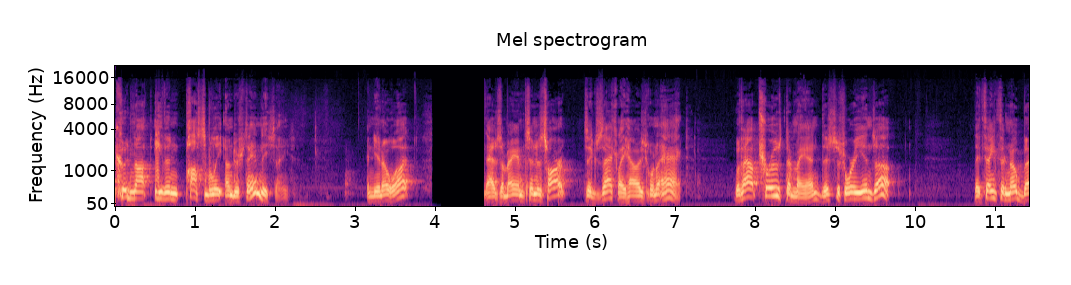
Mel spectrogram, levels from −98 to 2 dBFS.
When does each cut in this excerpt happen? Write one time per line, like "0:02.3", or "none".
0:05.1
0:05.9
0:07.3
0:08.4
